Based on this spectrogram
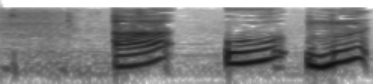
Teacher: So when we say Omkara, it is actually not a single syllable. It is actually the mixing or the fusion of three important syllables.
